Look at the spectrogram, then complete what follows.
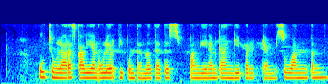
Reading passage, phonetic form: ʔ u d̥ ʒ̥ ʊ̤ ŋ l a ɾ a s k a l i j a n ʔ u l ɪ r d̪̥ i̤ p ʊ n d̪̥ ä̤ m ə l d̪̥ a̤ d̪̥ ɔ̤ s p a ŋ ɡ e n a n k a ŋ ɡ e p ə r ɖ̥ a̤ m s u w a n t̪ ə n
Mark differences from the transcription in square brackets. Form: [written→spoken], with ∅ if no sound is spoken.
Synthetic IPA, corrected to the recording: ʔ u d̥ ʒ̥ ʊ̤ ŋ l a ɾ a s k a l i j a n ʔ u l ɪ r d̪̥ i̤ p ʊ n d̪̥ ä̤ m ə l d̪̥ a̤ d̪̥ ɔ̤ s p a ŋ ɡ e n a n k a ŋ ɡ e p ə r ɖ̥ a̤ m s u w a n t̪ ə n

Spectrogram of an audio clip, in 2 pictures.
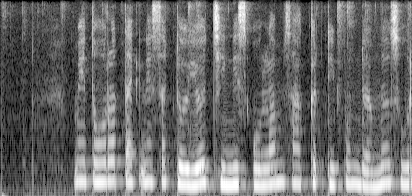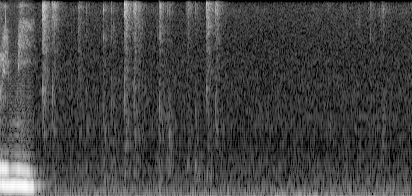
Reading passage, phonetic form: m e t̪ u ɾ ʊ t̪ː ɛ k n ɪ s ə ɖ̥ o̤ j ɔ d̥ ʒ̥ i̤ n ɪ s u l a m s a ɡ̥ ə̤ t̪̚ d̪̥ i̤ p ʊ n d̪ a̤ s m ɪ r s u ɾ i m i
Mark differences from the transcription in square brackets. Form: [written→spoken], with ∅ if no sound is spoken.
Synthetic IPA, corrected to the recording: m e t̪ u ɾ ʊ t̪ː ɛ k n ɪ s ə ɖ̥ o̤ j ɔ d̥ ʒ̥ i̤ n ɪ s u l a m s a ɡ̥ ə̤ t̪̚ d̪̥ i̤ p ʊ n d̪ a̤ [s→∅] m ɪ [r→l] s u ɾ i m i

